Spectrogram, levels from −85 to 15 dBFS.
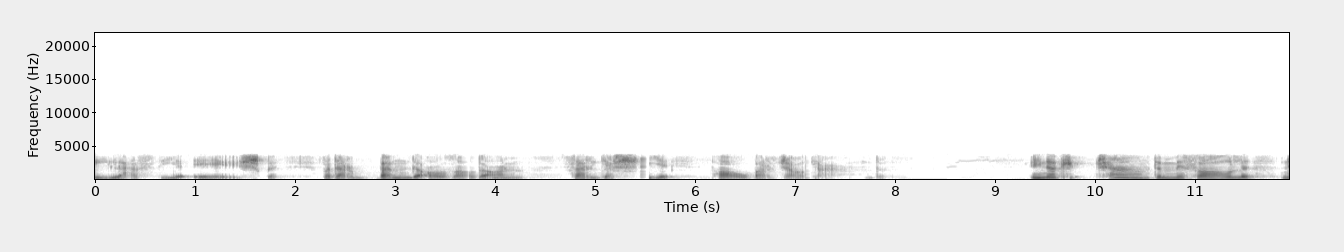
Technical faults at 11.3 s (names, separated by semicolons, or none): none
